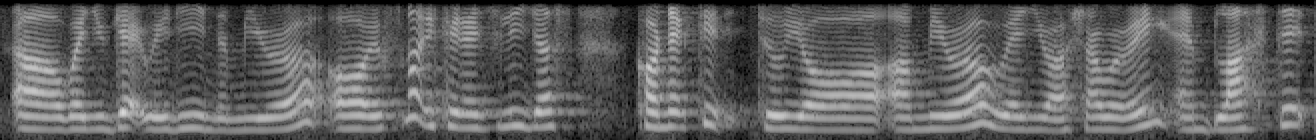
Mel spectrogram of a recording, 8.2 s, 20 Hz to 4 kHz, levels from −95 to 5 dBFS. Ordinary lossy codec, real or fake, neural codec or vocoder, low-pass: none; real; none; 3.6 kHz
